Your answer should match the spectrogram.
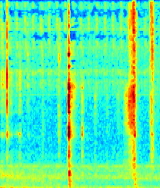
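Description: Near silence with three faint clicks, one a little under a second in and two near the end, from handling the tape and a cutting tool.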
